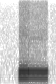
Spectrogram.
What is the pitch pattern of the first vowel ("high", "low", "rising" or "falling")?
high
